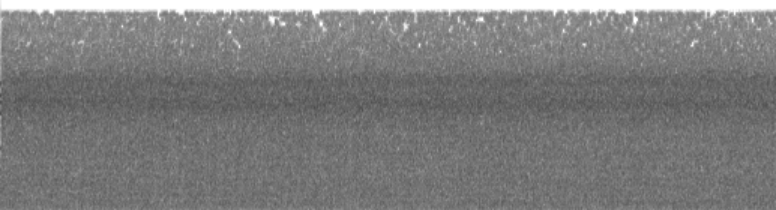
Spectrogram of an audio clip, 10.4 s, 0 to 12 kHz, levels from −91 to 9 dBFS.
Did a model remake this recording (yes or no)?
yes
